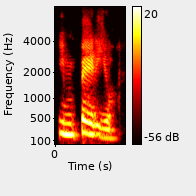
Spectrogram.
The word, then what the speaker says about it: imperio: La penúltima sílaba es RI. Pero esta, como es breve, tiene que ir en gris, entonces la sílaba tónica es P. Esta es la sílaba tónica. Imperio. Imperio.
